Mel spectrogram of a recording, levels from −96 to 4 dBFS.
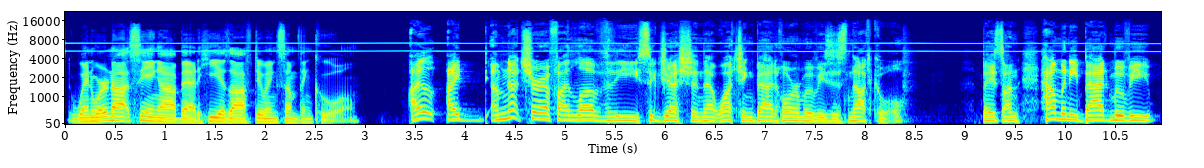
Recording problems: high-pitched whine; noticeable; throughout; 5.5 kHz, 15 dB below the speech

